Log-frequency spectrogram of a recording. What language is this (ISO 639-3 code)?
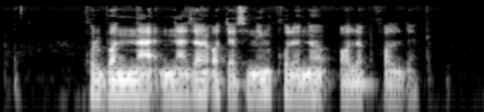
uzb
